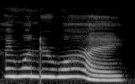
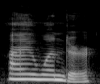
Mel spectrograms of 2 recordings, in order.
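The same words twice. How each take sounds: First: High, coy woman's voice; coy Melissa. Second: Lightly voiced musing man; musing Trent. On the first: Acted. Passenger teasing her admirer, coy and high. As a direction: wonder aloud in a high, coy voice. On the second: Driver echoing his passenger, lightly musing. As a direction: echo it with a slightly raised, falling tune.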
